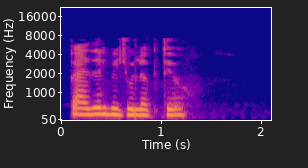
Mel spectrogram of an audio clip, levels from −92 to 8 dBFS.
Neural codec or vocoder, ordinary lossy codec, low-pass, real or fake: codec, 44.1 kHz, 7.8 kbps, DAC; MP3, 32 kbps; 7.2 kHz; fake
